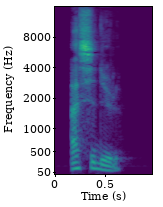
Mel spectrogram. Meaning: inflection of aciduler: 1. first/third-person singular present indicative/subjunctive 2. second-person singular imperative
- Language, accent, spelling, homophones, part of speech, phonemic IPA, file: French, France, acidule, acidulent / acidules, verb, /a.si.dyl/, LL-Q150 (fra)-acidule.wav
